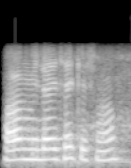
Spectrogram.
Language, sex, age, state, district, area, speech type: Maithili, male, 18-30, Bihar, Muzaffarpur, rural, conversation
